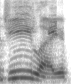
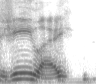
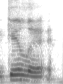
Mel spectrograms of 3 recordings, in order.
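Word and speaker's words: gilet: no longer in the 90s it's called the g-lay and you ever have you ever have you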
